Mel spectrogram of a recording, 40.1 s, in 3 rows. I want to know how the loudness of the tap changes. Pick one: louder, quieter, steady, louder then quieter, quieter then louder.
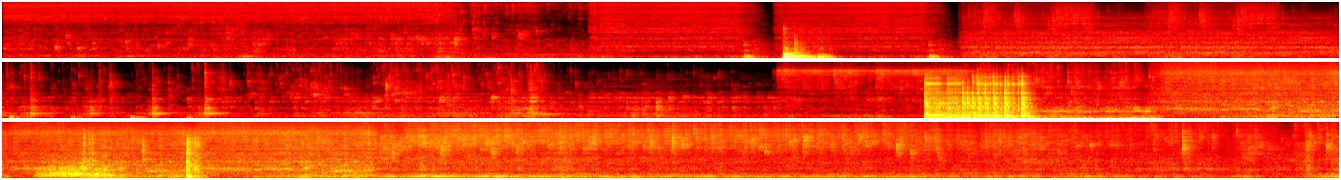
louder.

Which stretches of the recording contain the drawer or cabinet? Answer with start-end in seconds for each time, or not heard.
7.8-8.3, 22.6-23.8, 27.1-28.8.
